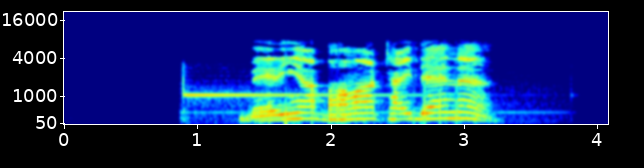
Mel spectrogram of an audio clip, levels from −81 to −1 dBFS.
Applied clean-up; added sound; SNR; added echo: none; Percussion; 12 dB; none.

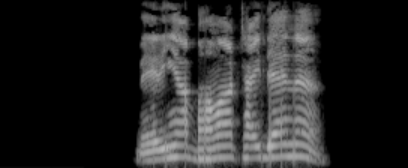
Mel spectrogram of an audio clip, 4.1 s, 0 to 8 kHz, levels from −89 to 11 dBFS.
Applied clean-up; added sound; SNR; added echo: neural mask model Resemble Enhance denoiser.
